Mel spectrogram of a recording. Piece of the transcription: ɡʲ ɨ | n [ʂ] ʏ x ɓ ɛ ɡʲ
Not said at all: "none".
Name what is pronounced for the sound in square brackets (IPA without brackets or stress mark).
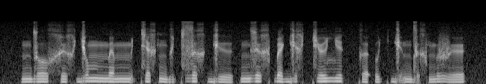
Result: z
